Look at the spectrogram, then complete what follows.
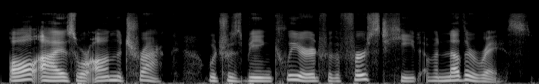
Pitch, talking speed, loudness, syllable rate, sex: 170 Hz, 190 wpm, -22 LUFS, 4.3 syllables/s, female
